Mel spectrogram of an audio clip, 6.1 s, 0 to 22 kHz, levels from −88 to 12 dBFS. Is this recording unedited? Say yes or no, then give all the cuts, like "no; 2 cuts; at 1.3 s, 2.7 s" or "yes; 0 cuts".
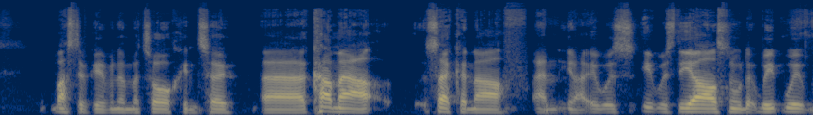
yes; 0 cuts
